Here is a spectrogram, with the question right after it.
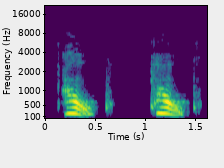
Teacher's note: So if they say cake and the origami is blown away, well, it is aspirated.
